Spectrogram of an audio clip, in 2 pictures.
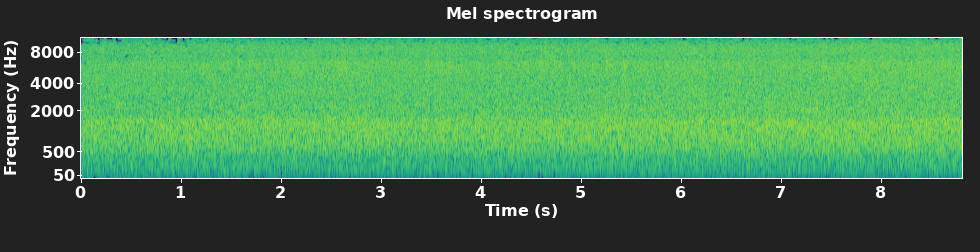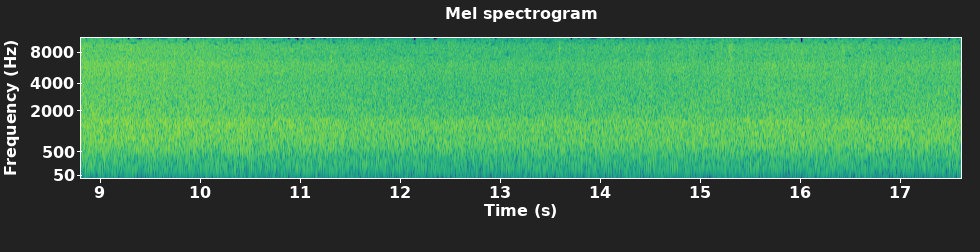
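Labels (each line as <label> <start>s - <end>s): Heavy rain is falling outdoors. 0.0s - 17.6s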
